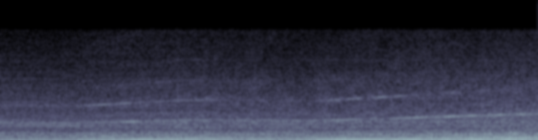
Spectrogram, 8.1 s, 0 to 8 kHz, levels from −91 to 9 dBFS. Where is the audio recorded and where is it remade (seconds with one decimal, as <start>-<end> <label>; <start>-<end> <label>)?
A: 0.0-2.9 recorded; 2.9-8.1 remade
